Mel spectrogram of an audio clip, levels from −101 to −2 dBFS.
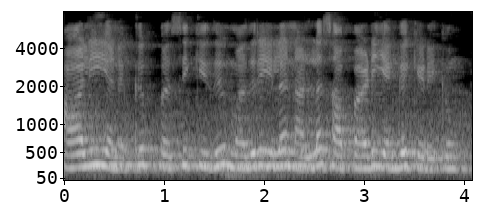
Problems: echo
